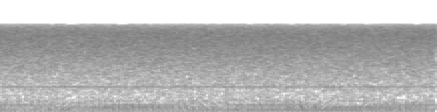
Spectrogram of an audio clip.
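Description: Faint, steady hiss with a low hum and a thin steady tone: the background noise of the recording itself during a pause, with no other sound.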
